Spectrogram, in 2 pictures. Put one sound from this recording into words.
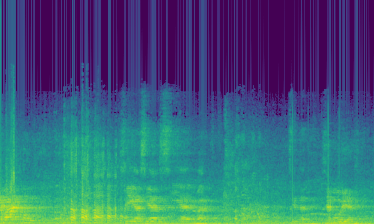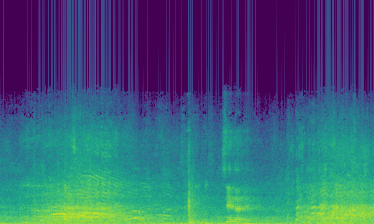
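A film soundtrack plays loudly through loudspeakers in a large room.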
